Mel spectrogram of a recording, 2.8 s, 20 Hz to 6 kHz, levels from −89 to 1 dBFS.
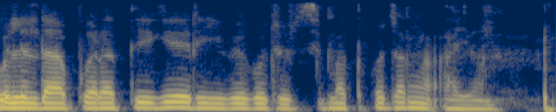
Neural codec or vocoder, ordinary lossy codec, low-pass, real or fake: none; Opus, 24 kbps; 5.4 kHz; real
